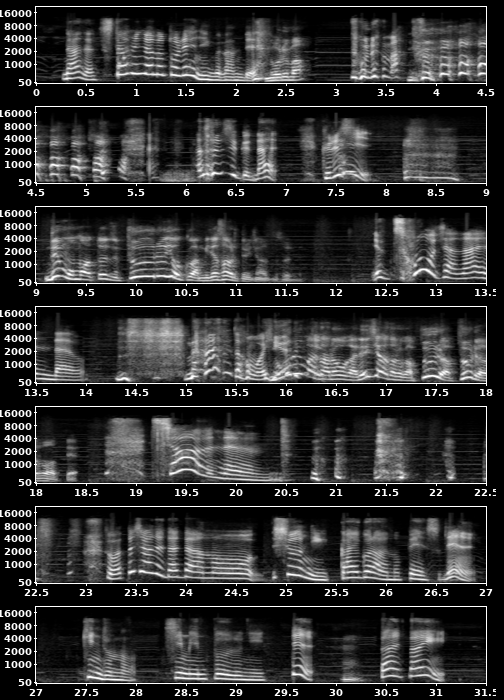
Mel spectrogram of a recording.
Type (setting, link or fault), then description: link, video call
